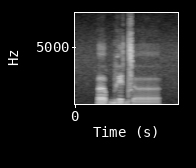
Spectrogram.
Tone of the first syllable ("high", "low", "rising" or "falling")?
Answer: high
